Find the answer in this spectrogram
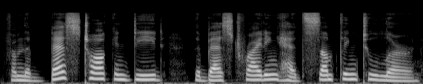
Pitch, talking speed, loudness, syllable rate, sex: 205 Hz, 170 wpm, -18 LUFS, 4.1 syllables/s, female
